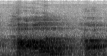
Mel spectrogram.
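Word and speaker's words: Haarlem: in sort of well would you pronounce that harlem yeah and then the double a changes the uh the pronunciation that you have i mean i work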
